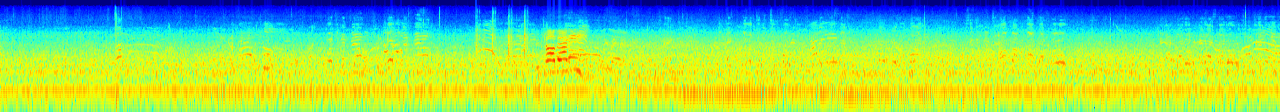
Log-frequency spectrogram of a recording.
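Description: Scattered shouts and calls from players and spectators across an open soccer field, with one louder shout about eleven seconds in, over a steady low hum.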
